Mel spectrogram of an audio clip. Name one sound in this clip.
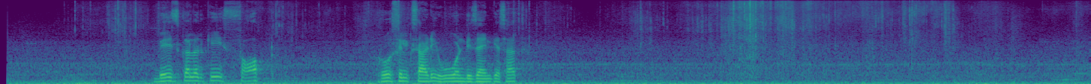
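Silk fabric rustles as it is unfolded and lifted.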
